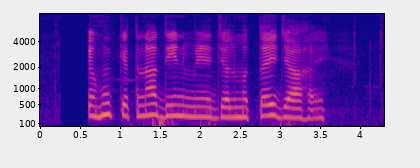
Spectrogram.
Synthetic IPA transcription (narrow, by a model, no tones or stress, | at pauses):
eɦũkɪt̪nad̪inmẽd͡ʒəlmt̪əjd͡ʒaːɦɛe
